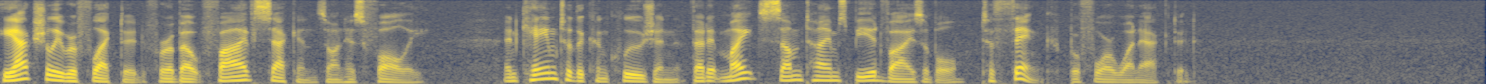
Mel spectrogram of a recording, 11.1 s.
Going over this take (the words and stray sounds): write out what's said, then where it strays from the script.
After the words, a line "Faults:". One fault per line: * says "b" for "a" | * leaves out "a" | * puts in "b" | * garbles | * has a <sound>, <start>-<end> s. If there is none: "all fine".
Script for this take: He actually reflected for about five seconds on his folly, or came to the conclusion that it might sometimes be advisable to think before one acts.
He actually reflected for about five seconds on his folly, and came to the conclusion that it might sometimes be advisable to think before one acted.
Faults:
* says "and" for "or"
* says "acted" for "acts"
